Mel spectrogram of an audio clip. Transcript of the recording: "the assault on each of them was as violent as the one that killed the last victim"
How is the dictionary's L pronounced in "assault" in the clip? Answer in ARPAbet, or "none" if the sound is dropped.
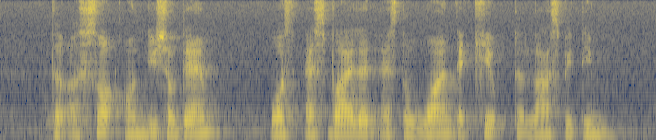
none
